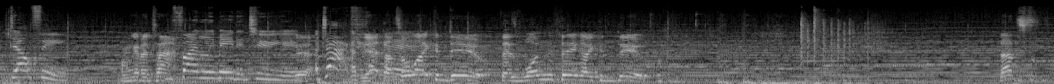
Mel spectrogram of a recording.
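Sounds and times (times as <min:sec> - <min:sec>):
speech: 0:00.1 - 0:06.8, 0:10.0 - 0:10.4
dice rolled for a tabletop role-playing game attack clattering on a table: 0:08.0 - 0:09.0.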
